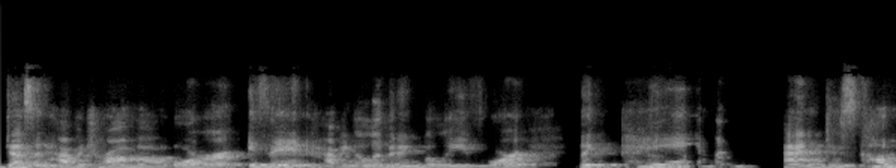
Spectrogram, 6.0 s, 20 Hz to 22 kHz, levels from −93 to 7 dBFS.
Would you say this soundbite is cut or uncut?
uncut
